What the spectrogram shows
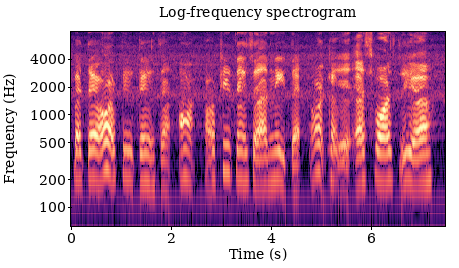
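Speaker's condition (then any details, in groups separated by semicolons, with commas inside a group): ALS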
